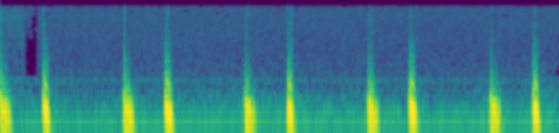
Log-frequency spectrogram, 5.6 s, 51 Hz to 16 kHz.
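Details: Physical-exam teaching audio: regular lub-dub pairs at about 50 beats a minute over a faint steady hum; normal first and second heart sounds in a regular rhythm.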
